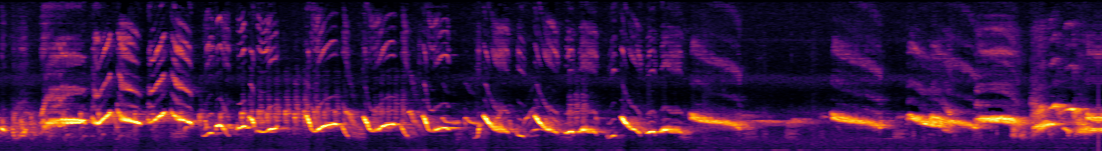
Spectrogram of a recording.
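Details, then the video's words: Chinese hwamei, caged, of the leaf-shaped-tail form, delivering a long, varied song of loud slurred whistles and quick trills, switching phrases often, with a brief quieter stretch midway. "Họa mi đuôi lá vả bóng bộ đẹp hót hay"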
